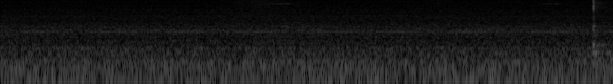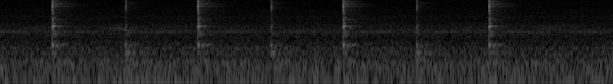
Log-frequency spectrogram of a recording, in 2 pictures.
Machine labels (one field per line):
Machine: valve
